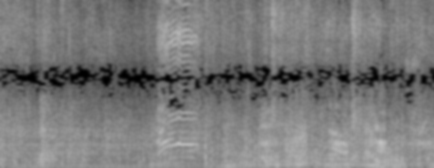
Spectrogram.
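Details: In winter on a frozen lake in Leningrad Oblast, a herd of wild boar sows and piglets squeal shrilly with rising squeals and grunts while taking fish from ice fishermen's buckets, men talking nearby.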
